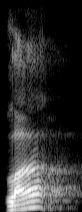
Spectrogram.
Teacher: Lam termasuk yang tipis. Maka pada saat pengucapan huruf lam, pangkal lidah kita tidak perlu naik.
